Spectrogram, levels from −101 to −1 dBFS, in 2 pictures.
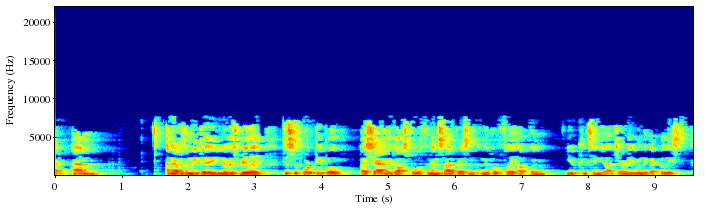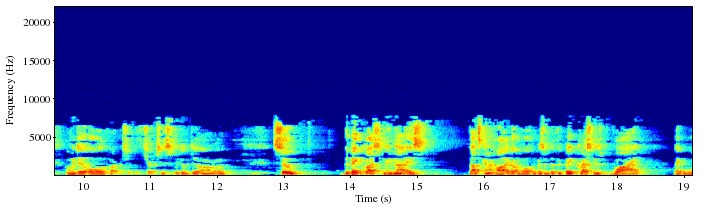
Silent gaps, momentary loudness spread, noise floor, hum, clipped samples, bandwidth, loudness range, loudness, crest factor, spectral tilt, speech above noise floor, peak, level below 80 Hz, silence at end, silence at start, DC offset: none; 12 LU; -61 dBFS; none; under 0.1%; 8 kHz; 4 LU; -20 LUFS; 18 dB; -4 dB/octave; 42 dB; -2 dBFS; -70 dBFS; 0 s; 0 s; under 0.1%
